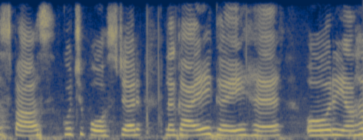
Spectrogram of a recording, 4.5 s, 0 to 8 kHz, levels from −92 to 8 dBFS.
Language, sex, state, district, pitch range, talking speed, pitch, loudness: Hindi, female, Punjab, Pathankot, 275-300 Hz, 120 wpm, 285 Hz, -12 LUFS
